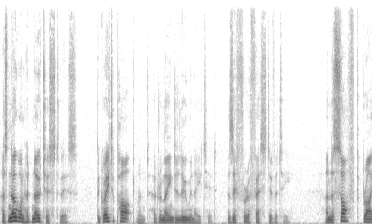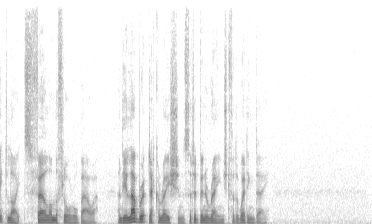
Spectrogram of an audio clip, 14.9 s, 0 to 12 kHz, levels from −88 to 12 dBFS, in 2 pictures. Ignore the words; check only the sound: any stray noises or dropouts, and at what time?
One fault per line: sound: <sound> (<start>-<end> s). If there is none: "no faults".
no faults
